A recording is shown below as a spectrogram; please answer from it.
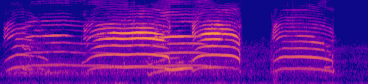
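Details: Two orphaned young female cats meowing as they explore open nature for the first time; long drawn-out harmonic meows, rising then falling, three in close succession followed by a shorter fourth after a brief pause.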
